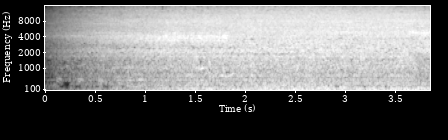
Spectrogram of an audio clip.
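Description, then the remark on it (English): Valves cracked open on the Little River steam locomotive to relieve mounting pressure let out a steady, rushing hiss that swells up over the first second and then holds loud and continuous, with no voices. “Steam builds slow and steady in the engine of the Little River locomotive, trailing out of valves cracked open to relieve the mounting pressure.”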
